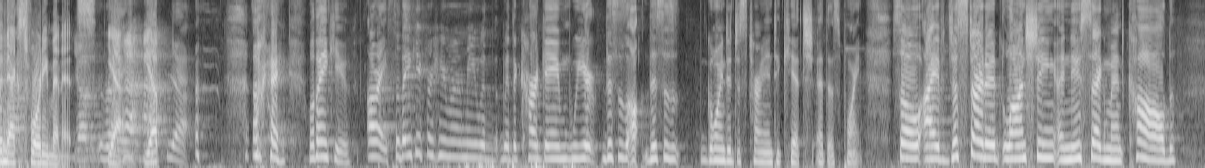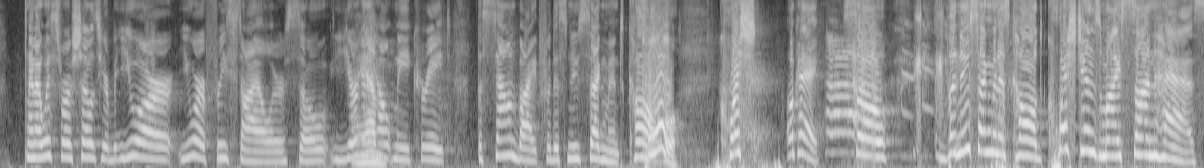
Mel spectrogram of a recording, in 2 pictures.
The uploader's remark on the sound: Comedy Wham Live: From 2023 Lysistrata Comedy Festival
